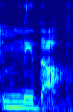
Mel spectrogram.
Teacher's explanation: The biup sounds like a mium. It's pronounced as a mium.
